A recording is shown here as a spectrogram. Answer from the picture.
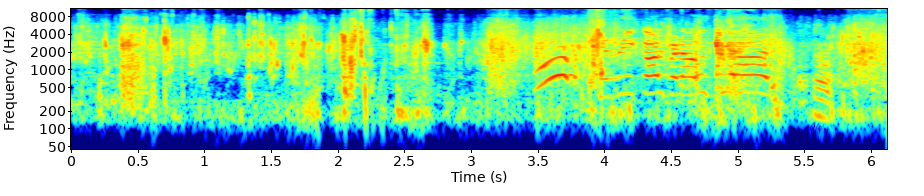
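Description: Sea water splashing and sloshing against an action camera at the surface. A person's voice calls out in the middle, rising sharply in pitch at first.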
